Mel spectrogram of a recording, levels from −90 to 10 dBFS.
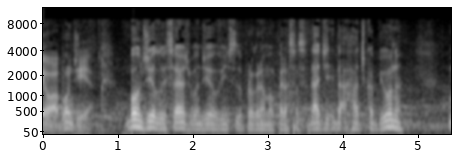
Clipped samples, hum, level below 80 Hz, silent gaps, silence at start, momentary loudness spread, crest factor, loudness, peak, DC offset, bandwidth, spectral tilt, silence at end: under 0.1%; none; -52 dBFS; none; 0 s; 14 LU; 22 dB; -22 LUFS; 0 dBFS; under 0.1%; 9.4 kHz; -6 dB/octave; 0 s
